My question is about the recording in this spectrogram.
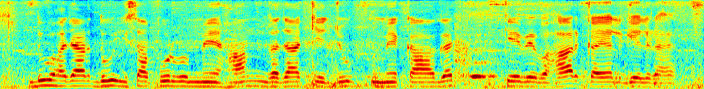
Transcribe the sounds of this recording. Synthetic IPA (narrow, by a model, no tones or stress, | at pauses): d̪uːɦəd͡ʒaːɾd̪uːisapuɾwmẽɦaːnɾəd͡ʒaked͡ʒuːkmẽkaɡəd͡ʒkeʋjəʋɦaːɾkəjəlɡeːlɾəɦɛː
